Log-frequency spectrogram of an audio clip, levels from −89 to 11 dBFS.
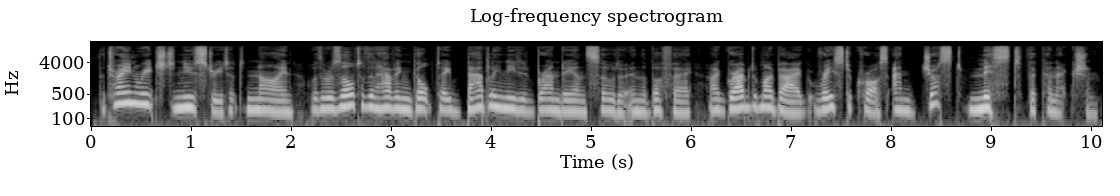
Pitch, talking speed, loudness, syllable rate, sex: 190 Hz, 190 wpm, -19 LUFS, 5.0 syllables/s, female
